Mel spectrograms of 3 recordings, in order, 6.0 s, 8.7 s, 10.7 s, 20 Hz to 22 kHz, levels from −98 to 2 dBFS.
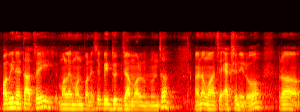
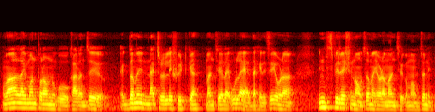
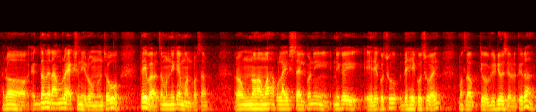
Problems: background sounds at intervals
